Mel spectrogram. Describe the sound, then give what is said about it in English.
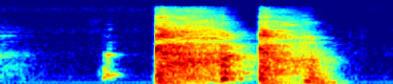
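A person coughs twice in close succession, two loud, rough bursts standing alone with quiet around them. “So I'm just going to cough”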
